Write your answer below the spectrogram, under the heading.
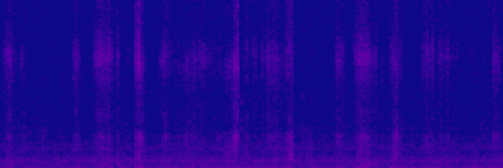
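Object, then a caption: Steel pen nib on a paper notebook page. A steel fountain pen nib scratches steadily across a lined white page of a spiral notebook while writing in brown ink. Quiet, bright, papery scratching comes in short irregular strokes over a faint steady low hum.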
